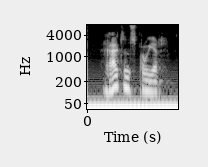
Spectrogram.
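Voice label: "ruitensproeier", Dutch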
